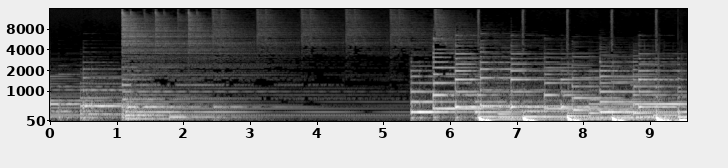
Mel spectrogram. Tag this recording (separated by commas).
Keyboard (musical), Piano, Musical instrument, Music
